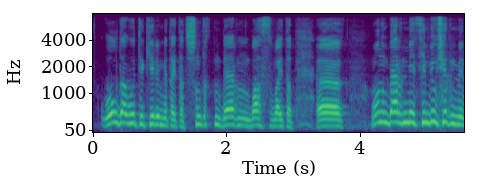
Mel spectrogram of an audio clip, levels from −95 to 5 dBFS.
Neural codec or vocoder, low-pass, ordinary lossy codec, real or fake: none; 7.2 kHz; none; real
